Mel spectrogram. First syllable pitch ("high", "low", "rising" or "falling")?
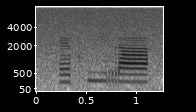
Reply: low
